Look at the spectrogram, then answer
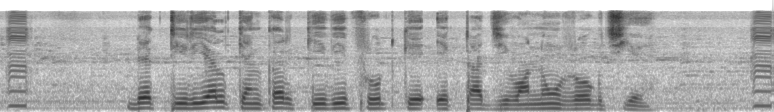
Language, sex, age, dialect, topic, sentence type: Maithili, male, 18-24, Eastern / Thethi, agriculture, statement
